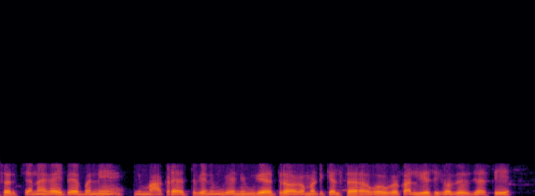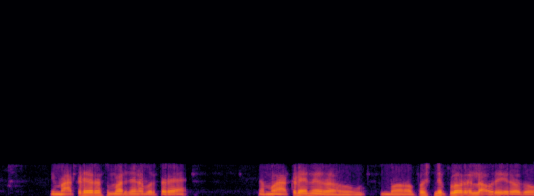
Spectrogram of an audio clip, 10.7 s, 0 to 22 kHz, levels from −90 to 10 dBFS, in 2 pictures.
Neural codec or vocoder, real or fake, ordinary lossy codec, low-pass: vocoder, 22.05 kHz, 80 mel bands, WaveNeXt; fake; none; 3.6 kHz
